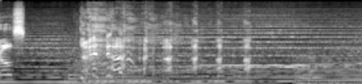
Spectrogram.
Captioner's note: group laughs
